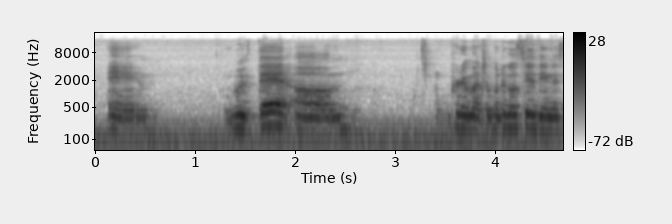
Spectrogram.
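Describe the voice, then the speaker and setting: A woman with an American accent speaks at a fairly low pitch with fairly even intonation. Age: 20s. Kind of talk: casual talk to camera. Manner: chatty.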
